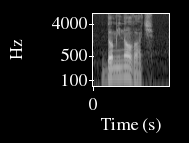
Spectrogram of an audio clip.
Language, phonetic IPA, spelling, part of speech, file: Polish, [ˌdɔ̃mʲĩˈnɔvat͡ɕ], dominować, verb, Pl-dominować.ogg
